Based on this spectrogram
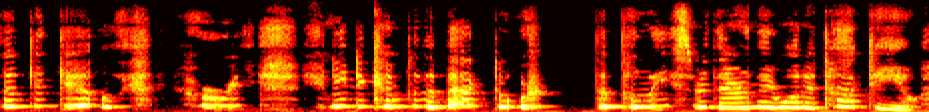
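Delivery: tiniest, tender, quiet, high-pitched tearful crying voice. Retelling being woken at night by a little girl, imitating Jody crying quietly. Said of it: "in the quietest little tender crying voice".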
